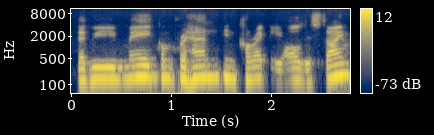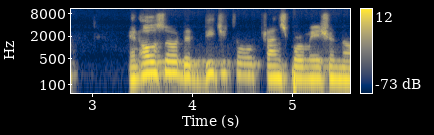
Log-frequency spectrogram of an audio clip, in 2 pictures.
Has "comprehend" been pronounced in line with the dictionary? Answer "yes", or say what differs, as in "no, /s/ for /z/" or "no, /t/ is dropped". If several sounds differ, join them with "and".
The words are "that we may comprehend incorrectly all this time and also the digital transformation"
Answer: yes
